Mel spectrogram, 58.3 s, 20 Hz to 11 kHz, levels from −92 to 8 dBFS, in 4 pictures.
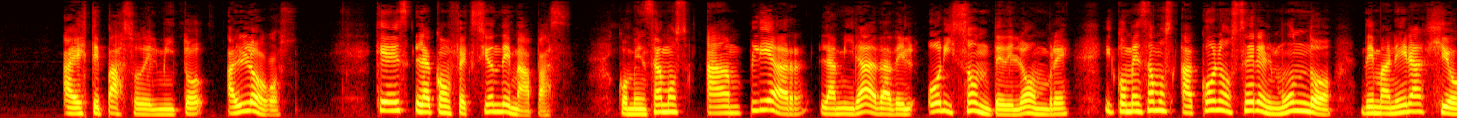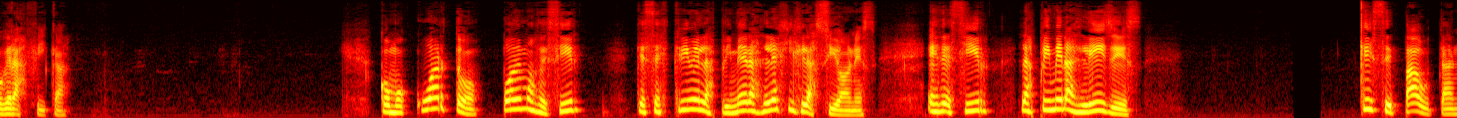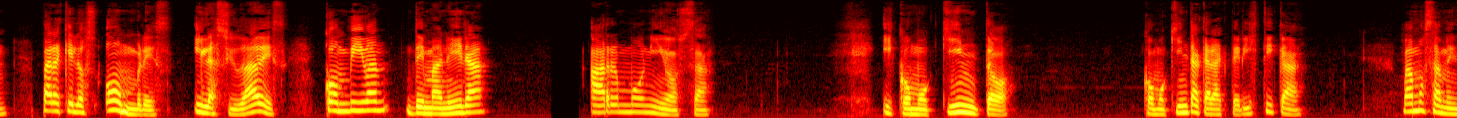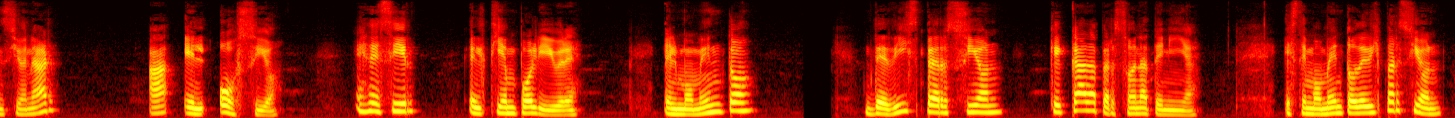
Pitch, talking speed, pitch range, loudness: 170 Hz, 90 wpm, 130-215 Hz, -16 LUFS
